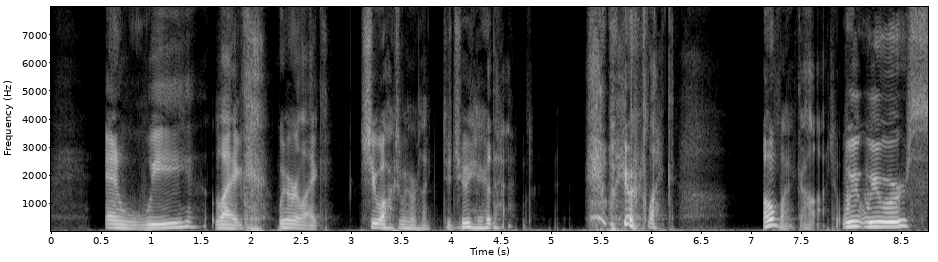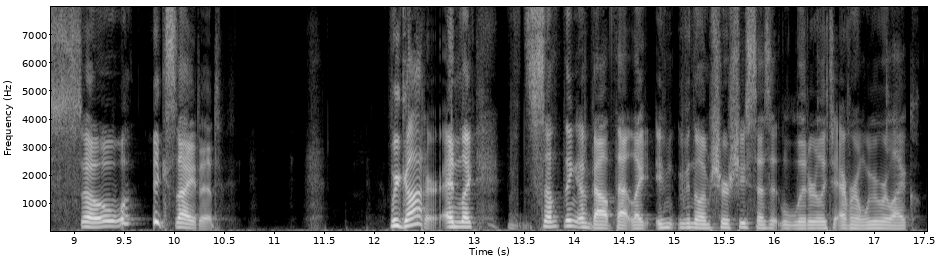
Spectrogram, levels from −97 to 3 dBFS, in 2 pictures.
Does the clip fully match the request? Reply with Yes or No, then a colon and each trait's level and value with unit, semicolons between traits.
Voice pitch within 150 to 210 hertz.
No: low, 135 Hz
